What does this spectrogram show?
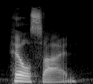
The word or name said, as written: Hillside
